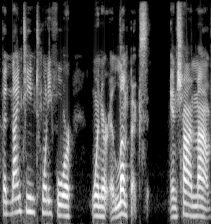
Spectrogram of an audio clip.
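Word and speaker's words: Chamonix: 1924 winter olympics in chime mount france i think that's how you say it chomp monix france so like that but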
